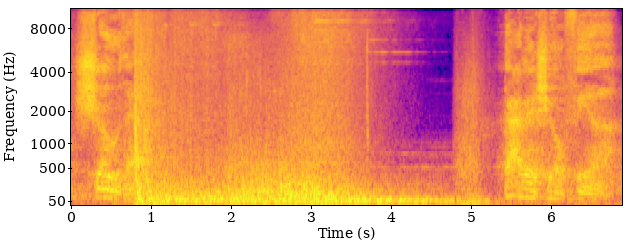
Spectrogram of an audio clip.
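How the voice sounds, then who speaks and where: Super low solemn immortal commander, game style, slow n imposing, big echo. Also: male voice, expressive, creaky, music in the background, exaggerated voice. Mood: urgent, commanding. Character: solemn, commanding immortal warrior leader, grave and ancient. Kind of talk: video game voice acting. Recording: echoey hall with long reverb.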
